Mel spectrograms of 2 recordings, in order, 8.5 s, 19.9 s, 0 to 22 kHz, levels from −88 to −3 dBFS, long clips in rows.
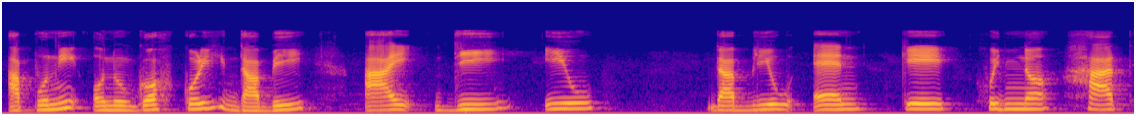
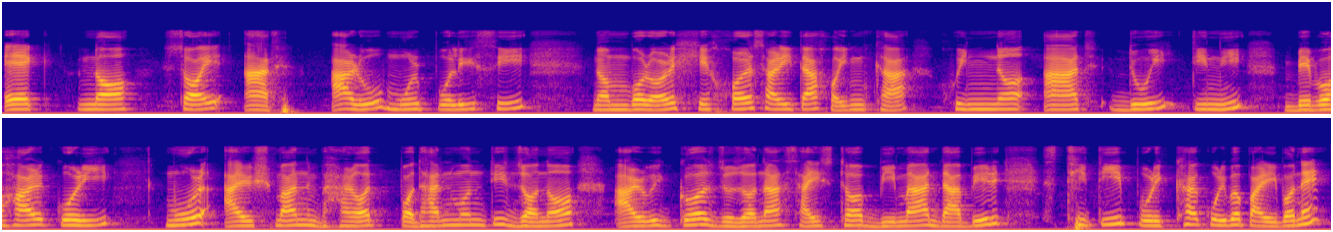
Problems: background sounds at intervals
